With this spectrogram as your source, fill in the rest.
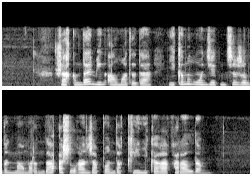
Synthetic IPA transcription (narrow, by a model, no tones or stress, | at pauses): ʒ̥ɑqənd̪ɑme̞nɑlˠmɑt̪əd̪ɑ | je̞kʲɪməɴwo̞nʒe̞t̪ɪnʃɪʒəlˠd̪əɴmɑməɾənd̪ɑʔɑʃəlˠʁɑnʒɑpːo̞nd̪əq̚klʲijnʲijkɑʁɑqʰɑɾɑlˠd̪əm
